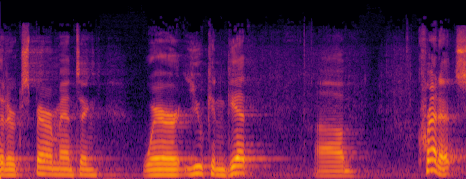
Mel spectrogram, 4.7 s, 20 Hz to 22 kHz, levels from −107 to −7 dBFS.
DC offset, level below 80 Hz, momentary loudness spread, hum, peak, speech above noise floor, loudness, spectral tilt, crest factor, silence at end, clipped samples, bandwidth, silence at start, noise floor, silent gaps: under 0.1%; -70 dBFS; 14 LU; none; -16 dBFS; 29 dB; -33 LUFS; -5 dB/octave; 18 dB; 0 s; under 0.1%; 13 kHz; 0 s; -60 dBFS; none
